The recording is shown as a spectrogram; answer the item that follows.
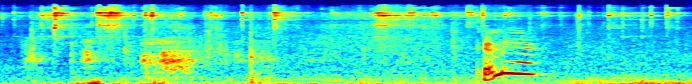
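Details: Dog during obedience training, performing tricks on command; a single short high whine rising then held steady near the middle of the clip, surrounded by a person giving commands like sit, roll over and down.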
